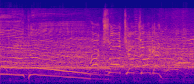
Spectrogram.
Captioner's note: crowd cheering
